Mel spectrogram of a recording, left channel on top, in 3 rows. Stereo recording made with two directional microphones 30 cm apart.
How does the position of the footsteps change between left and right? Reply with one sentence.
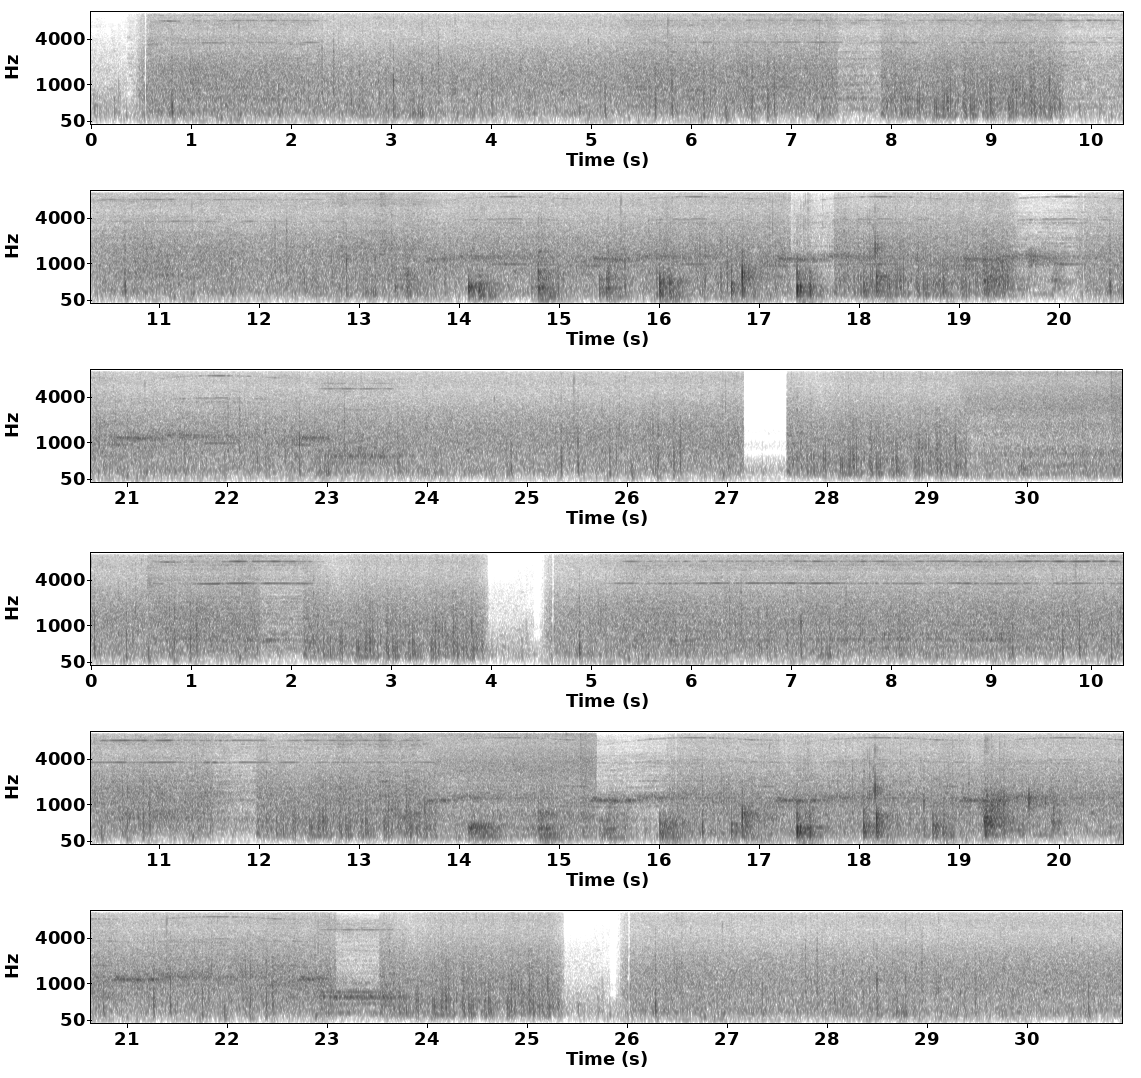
You can hear the footsteps go from the left side to the right.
